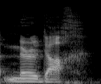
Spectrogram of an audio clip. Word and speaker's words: Merodach: Merodach.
